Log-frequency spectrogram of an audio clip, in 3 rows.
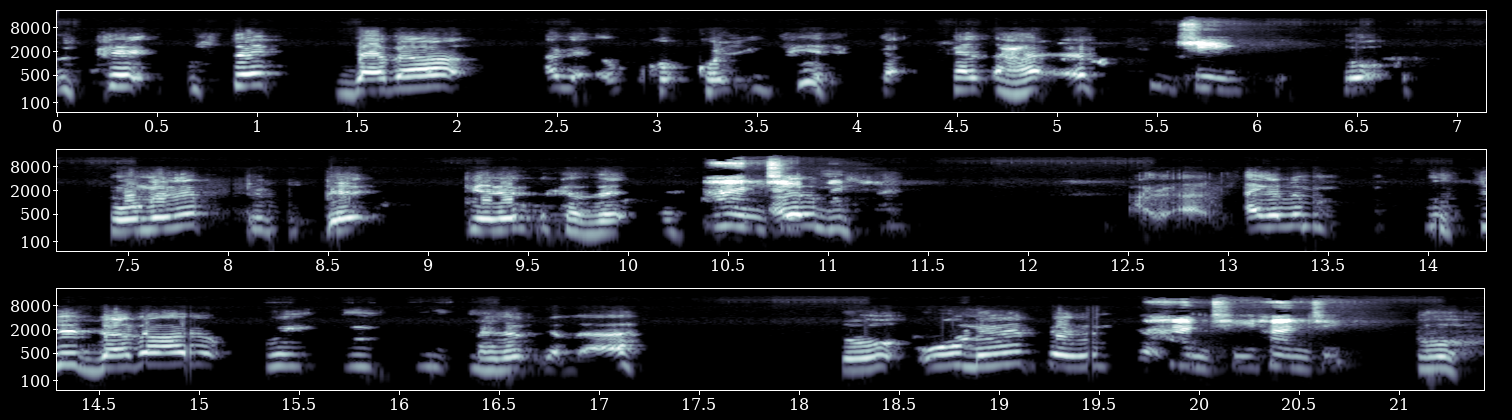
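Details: Dysarthria in a young adult man with cerebral palsy diagnosed at age 2; he could not speak as a child and still needs double effort to speak and cannot speak clearly.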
